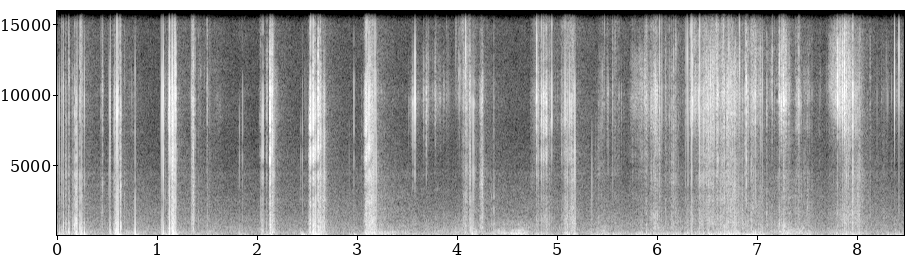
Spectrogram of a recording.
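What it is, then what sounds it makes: Salt lamp crystal scratched. Long nails scratch fast over the rough top of a small, solid pink rock-salt crystal on a pink Himalayan salt lamp. Quiet, bright, dry scraping bursts come in irregular flurries, with sharp rasps rising between softer, steady scratching.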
